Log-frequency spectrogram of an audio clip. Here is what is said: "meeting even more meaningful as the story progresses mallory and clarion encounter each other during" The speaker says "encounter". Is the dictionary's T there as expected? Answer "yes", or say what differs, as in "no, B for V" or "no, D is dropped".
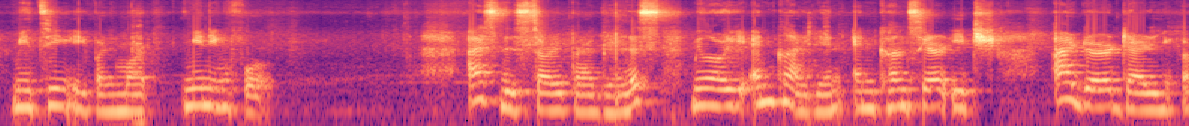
no, S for T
